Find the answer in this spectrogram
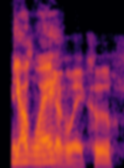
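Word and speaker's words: Younghoe Koo: young way or how do how do you pronounce his kicker yes yep young way cou young way cou um those were Alex's three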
